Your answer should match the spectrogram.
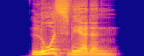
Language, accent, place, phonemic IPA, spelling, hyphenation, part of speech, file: German, Germany, Berlin, /ˈloːsˌveːɐ̯dn̩/, loswerden, los‧wer‧den, verb, De-loswerden.ogg
- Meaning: 1. to get rid of 2. to get off one's chest 3. to succeed in selling 4. to lose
